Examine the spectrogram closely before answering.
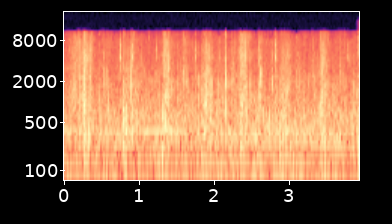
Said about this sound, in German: Wir laufen auf einem Sandweg. Auf der linken Seite die Küste, alles voller Seevögel.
